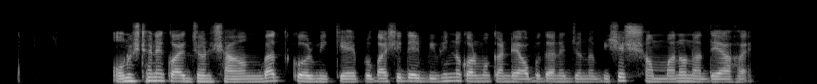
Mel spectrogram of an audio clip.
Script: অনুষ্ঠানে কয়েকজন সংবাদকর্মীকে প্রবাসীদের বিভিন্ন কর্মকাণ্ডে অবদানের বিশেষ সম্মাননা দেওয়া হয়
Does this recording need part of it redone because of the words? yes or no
yes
